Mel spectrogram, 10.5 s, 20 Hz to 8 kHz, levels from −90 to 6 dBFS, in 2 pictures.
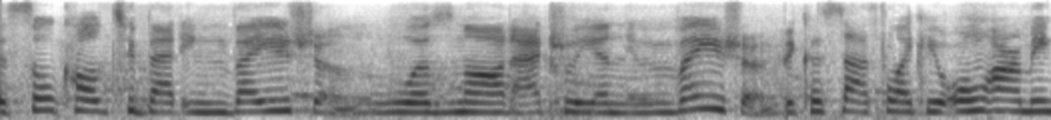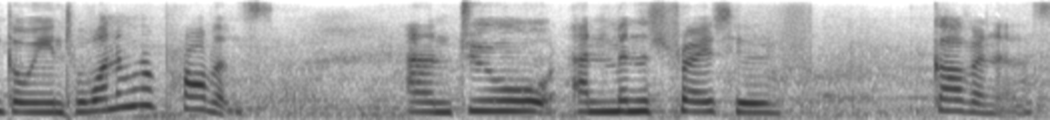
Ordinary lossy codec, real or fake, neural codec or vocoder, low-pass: AAC, 48 kbps; fake; codec, 16 kHz, 2 kbps, X-Codec, HuBERT features, trained on balanced general audio; 7.2 kHz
